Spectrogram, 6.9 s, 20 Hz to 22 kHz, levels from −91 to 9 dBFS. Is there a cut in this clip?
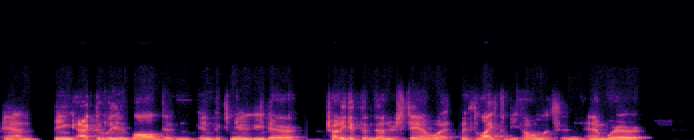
yes; 2 cuts; at 3.1 s, 4.6 s

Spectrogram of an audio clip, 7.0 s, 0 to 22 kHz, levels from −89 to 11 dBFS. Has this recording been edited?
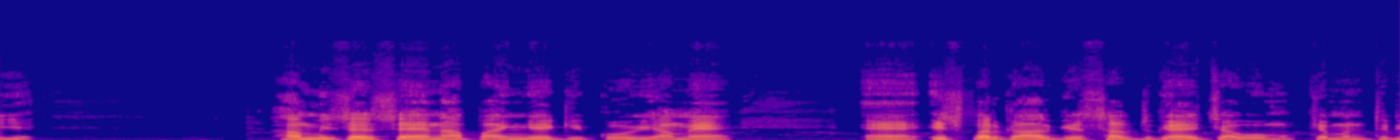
yes; 1 cut; at 1.1 s

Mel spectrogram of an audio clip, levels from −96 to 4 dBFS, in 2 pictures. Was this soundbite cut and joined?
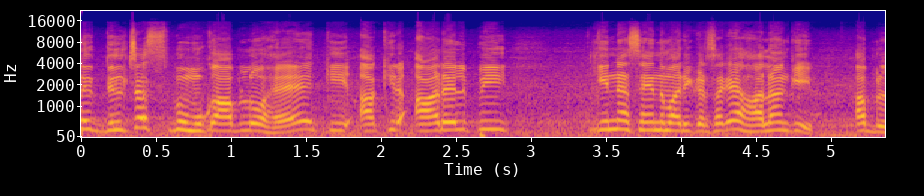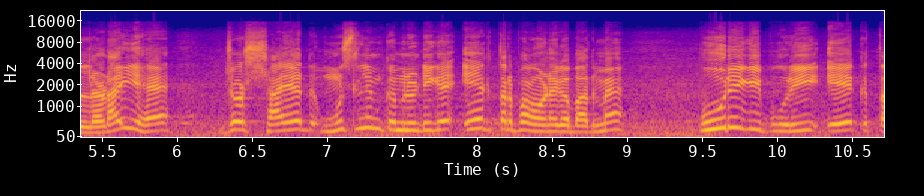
no; 0 cuts

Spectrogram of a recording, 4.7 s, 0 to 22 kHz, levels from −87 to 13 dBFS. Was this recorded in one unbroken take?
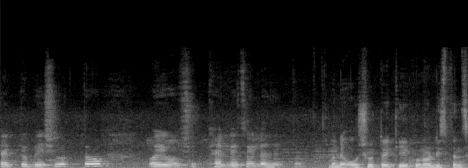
yes; 0 cuts

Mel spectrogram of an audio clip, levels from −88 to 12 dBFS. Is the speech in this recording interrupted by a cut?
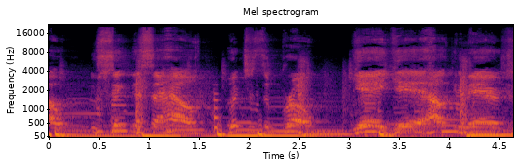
no; 0 cuts

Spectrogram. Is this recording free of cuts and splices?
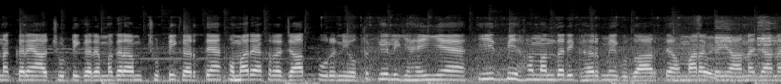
no; 3 cuts; at 2.2 s, 3.6 s, 4.7 s

